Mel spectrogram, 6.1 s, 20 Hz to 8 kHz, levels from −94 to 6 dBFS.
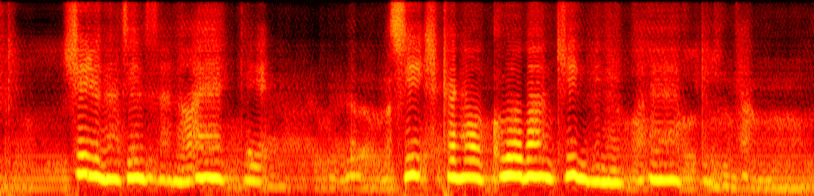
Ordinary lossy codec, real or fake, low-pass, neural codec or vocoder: none; fake; none; codec, 16 kHz, 0.5 kbps, FreqCodec, smaller model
